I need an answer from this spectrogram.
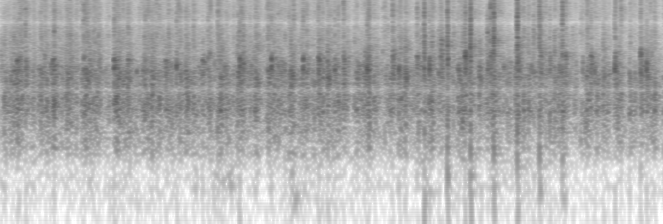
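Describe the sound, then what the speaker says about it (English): Audience applause at a live event, steady dense clapping from a roomful of people, loud and continuous for several seconds with little else heard. "Round of applause."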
